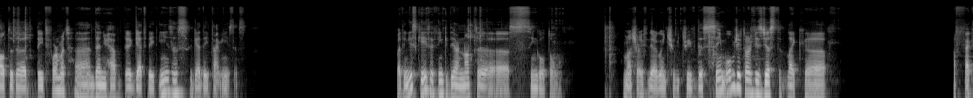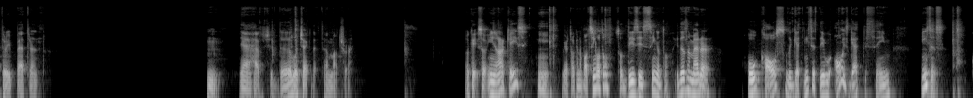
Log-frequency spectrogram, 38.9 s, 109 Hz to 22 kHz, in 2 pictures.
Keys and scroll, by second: 0.2 Return, 12.1 ctrl+q, 13.4 ctrl+q, 14.1 ctrl+b, 25.2 ctrl+b, 38.4 ctrl+shift+F10.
